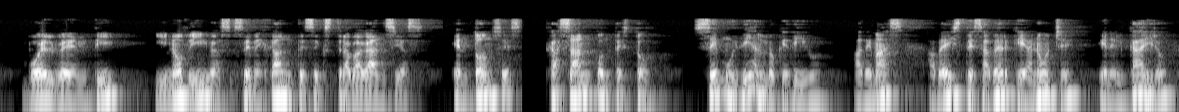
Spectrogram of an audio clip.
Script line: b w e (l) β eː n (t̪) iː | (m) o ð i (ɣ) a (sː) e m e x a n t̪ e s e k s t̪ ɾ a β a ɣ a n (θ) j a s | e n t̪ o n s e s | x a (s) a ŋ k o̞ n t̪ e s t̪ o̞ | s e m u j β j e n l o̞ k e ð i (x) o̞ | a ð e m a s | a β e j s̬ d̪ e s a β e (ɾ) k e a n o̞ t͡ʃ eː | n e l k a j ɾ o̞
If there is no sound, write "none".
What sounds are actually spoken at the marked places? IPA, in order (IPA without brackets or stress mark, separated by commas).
l, t̪, n, ɣ, sː, s, s, ɣ, ɾ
